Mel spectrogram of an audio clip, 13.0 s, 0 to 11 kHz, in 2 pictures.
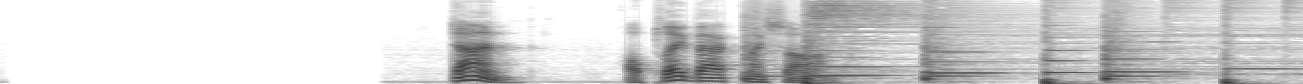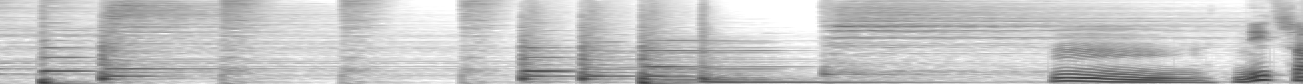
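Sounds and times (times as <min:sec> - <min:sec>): drum kit pattern: 0:03.7 - 0:12.9
piano notes: 0:03.9 - 0:07.6, 0:09.1 - 0:10.6.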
